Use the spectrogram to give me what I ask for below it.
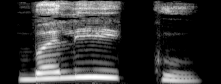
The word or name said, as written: ಬಲಿಯಿಕ್ಕು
